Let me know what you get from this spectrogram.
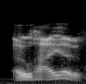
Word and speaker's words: Ohio: Ohio. That's how you say it.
